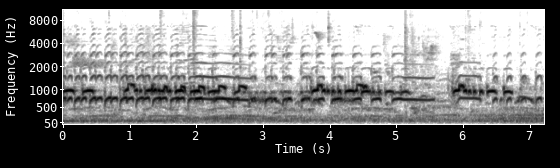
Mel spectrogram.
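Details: Zebra doves, Bangkok and Cemani Kolbuntet types, in a combined recording meant as a master for training other doves: dense, rapid, bubbling coos repeated several times a second, overlapping voices forming a continuous chorus with brief pauses.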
